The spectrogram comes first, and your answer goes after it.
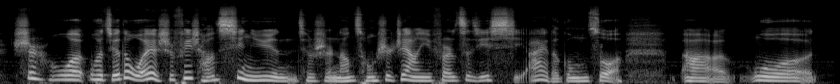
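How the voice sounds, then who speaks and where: A plain, everyday voice with lively intonation comes through on a very clean recording with a silent background. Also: woman, medium pitch for a woman, fairly slow pace. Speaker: polar expedition travel manager and former research scientist. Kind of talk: interview.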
